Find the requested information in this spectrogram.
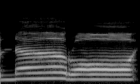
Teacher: جب رکتے ہیں، جب عارضی سکون کرتے ہیں تو ایک زبر پڑھی جاتی ہے اور ایک الف کے برابر اسے کھینچا جاتا ہے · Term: دو زبر کی تنوین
